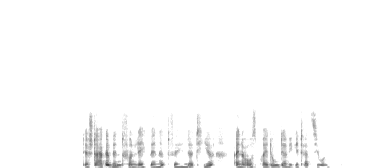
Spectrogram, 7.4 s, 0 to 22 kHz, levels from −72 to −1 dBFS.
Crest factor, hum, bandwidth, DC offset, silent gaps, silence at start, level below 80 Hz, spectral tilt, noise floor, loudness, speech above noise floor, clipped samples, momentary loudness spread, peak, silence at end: 24 dB; none; 8 kHz; under 0.1%; none; 1.65 s; -82 dBFS; -2 dB/octave; under -90 dBFS; -36 LUFS; over 54 dB; under 0.1%; 11 LU; -14 dBFS; 0.8 s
